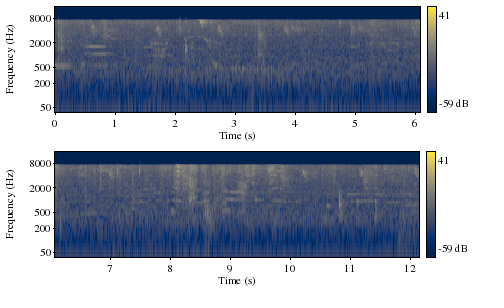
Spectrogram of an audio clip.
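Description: Steady hiss and crackle of a low-quality handheld recording, with scattered clicks and taps from handling, and a few brief faint high tones.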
